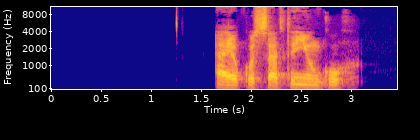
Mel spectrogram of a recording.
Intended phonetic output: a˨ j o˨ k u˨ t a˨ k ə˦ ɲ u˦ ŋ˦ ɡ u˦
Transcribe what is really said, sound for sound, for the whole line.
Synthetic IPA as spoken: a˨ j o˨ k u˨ s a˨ t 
